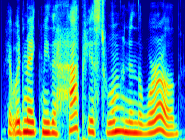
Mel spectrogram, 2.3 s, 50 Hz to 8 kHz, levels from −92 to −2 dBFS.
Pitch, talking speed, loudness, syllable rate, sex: 220 Hz, 260 wpm, -16 LUFS, 5.7 syllables/s, female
